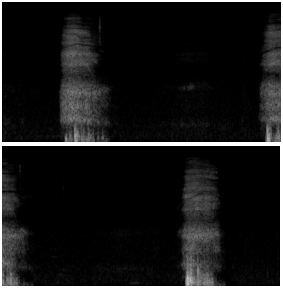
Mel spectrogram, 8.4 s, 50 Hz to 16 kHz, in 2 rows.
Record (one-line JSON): {"exhalation_length": "8.4 s", "exhalation_amplitude": 22744, "exhalation_signal_mean_std_ratio": 0.25, "survey_phase": "beta (2021-08-13 to 2022-03-07)", "age": "18-44", "gender": "Female", "wearing_mask": "No", "symptom_cough_any": true, "symptom_runny_or_blocked_nose": true, "symptom_sore_throat": true, "symptom_diarrhoea": true, "symptom_fatigue": true, "symptom_other": true, "smoker_status": "Ex-smoker", "respiratory_condition_asthma": false, "respiratory_condition_other": false, "recruitment_source": "Test and Trace", "submission_delay": "1 day", "covid_test_result": "Positive", "covid_test_method": "RT-qPCR", "covid_ct_value": 23.3, "covid_ct_gene": "N gene"}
